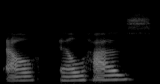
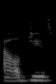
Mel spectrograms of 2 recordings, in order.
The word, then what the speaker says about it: Elhaz: Okay, so this is the letter Z, and it says algaes, but the pronunciation says Elhaz rune. But I think like I've heard people say algaes rune. It might just be a difference in how people say it.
